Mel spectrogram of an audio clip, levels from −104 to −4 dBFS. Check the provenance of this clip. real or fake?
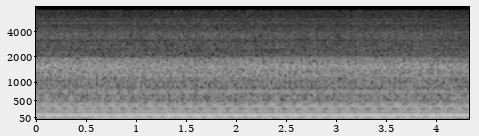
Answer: real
